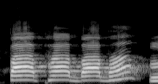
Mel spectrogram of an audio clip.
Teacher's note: तो इन होठ होठों का क्या होगा? आपस में चिपकाव होगा। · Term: ओष्ठ व्यंजन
